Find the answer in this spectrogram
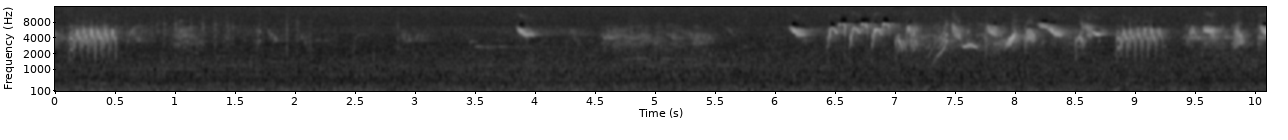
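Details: Japanese wagtail, a resident bird breeding locally, feeding recently fledged young. There are thin, high chirps, then a quiet stretch, then a dense flurry of sharp, high, sweeping notes and rapid chip bursts toward the end, with faint background noise.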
